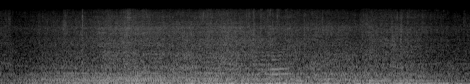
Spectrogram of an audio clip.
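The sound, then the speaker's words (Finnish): A dense, steady hum of honeybees buzzing around their hives, a continuous swarm drone filling the scene at moderate level with no break for nearly five seconds. “Vieläkö se säväyttää, kun tällä keväällä tulee katselemaan, että mitäs mehiläisille kuuluu?”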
